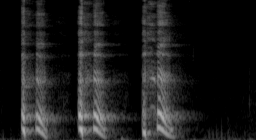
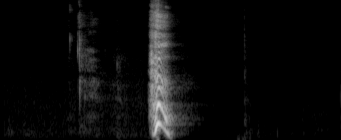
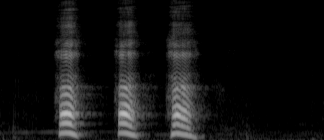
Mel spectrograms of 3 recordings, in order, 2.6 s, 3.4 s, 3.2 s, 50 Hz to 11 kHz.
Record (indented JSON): {
  "three_cough_length": "2.6 s",
  "three_cough_amplitude": 10485,
  "three_cough_signal_mean_std_ratio": 0.39,
  "cough_length": "3.4 s",
  "cough_amplitude": 32767,
  "cough_signal_mean_std_ratio": 0.17,
  "exhalation_length": "3.2 s",
  "exhalation_amplitude": 8066,
  "exhalation_signal_mean_std_ratio": 0.34,
  "survey_phase": "alpha (2021-03-01 to 2021-08-12)",
  "age": "45-64",
  "gender": "Male",
  "wearing_mask": "No",
  "symptom_none": true,
  "smoker_status": "Never smoked",
  "respiratory_condition_asthma": false,
  "respiratory_condition_other": false,
  "recruitment_source": "REACT",
  "submission_delay": "5 days",
  "covid_test_result": "Negative",
  "covid_test_method": "RT-qPCR"
}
